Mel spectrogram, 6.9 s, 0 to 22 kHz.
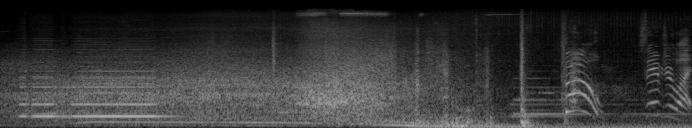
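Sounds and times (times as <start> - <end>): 
short European car horn beep: 0.0 - 3.0, 5.0 - 6.5
small European car engine humming and revving: 0.0 - 6.9.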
